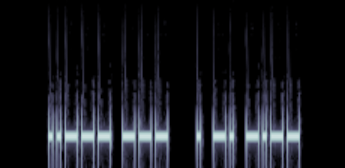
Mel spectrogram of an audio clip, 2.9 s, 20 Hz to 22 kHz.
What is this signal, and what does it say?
Morse code, heard as a keyed tone, about 34 wpm, 700 Hz. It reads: 2O ENY
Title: Winter Field Day Exchanges Encore 35wpm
